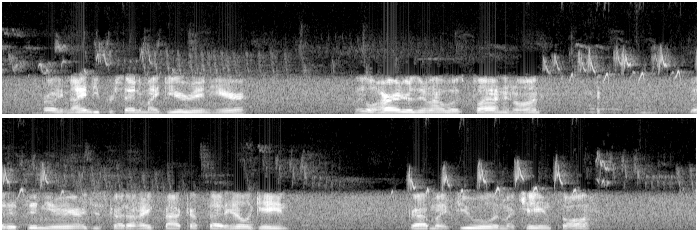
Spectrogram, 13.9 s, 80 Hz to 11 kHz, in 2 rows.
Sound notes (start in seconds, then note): 5.8 laughter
